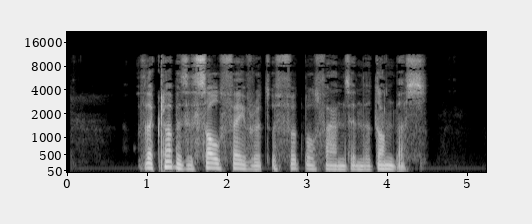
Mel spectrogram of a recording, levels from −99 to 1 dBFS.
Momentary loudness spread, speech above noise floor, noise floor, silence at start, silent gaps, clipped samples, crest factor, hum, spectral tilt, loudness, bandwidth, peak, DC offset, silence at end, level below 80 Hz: 11 LU; 51 dB; -75 dBFS; 0.9 s; none; under 0.1%; 22 dB; none; -4.5 dB/octave; -23 LUFS; 11.5 kHz; -4 dBFS; under 0.1%; 0.8 s; -48 dBFS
